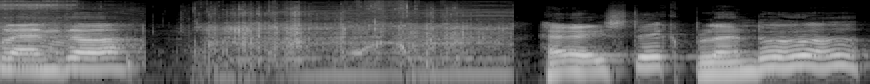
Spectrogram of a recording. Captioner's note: blender whirring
